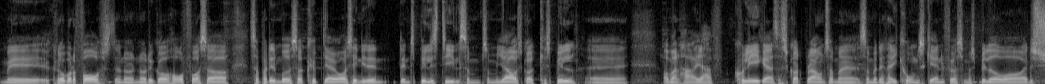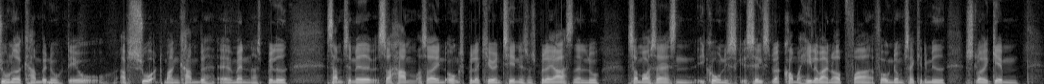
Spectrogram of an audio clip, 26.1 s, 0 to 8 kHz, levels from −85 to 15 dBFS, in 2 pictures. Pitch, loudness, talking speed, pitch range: 105 Hz, -22 LUFS, 230 wpm, 100-110 Hz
